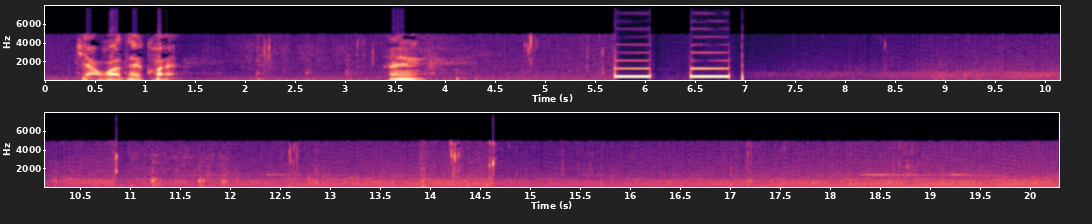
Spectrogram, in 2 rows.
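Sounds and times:
speech: 0.3 - 1.4, 3.4 - 3.9
low hum with faint clicks: 4.1 - 9.5, 10.2 - 16.2, 16.8 - 17.7
phone busy signal beeps after call dropped: 5.7 - 6.9, 12.4 - 12.6, 18.3 - 19.8.

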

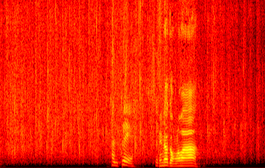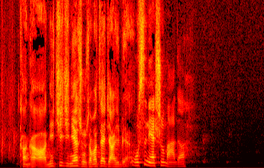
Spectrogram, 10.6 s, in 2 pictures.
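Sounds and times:
crowd clapping: 0.0 - 6.6
speech: 2.2 - 4.0, 5.8 - 9.1.

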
